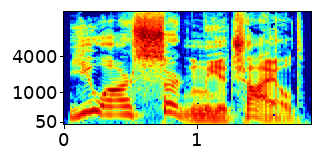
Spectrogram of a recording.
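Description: A man's voice: on the high side, sing-song, moderate pace, no echo, studio quality, pitched above the performer's own voice. A man reading a story voices a worried wife and mother who scolds and frets insistently, in a raised voice. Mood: scolding. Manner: nagging, fretful, insistent. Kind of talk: audiobook character reading.

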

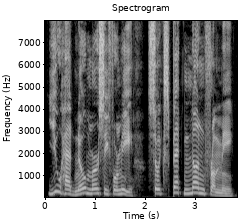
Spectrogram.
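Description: A cruel sorceress queen from a storybook, acted out by a man, speaks in a raised, high pitch. She is lovesick and theatrical, imploring and imperious in her delivery. The sound is dry and close. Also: sing-song, unhurried, dry recording. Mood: merciless.

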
